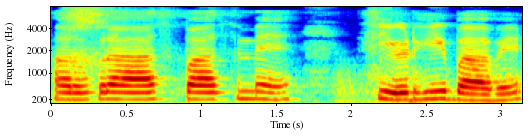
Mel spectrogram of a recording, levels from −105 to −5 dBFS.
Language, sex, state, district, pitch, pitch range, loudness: Bhojpuri, female, Bihar, East Champaran, 210 Hz, 205-215 Hz, -13 LUFS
